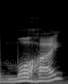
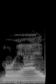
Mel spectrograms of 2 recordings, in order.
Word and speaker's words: Moai: So Moya is actually the uh Easter Island statue uh a moicon that you have on your uh keyboard.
